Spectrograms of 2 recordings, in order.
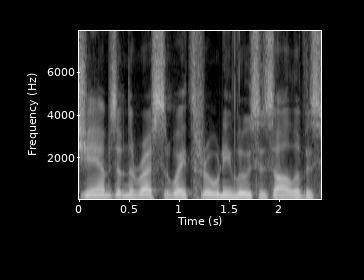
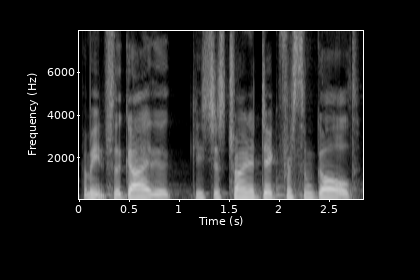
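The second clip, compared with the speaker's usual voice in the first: mock sympathetic writers; 8 semitones higher than usual. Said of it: "They're like".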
